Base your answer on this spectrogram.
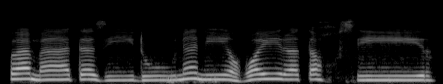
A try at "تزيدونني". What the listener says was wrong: تزیدوننی یا مدیہ تھوڑی سی ڈراپ ہوئی ہے.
